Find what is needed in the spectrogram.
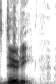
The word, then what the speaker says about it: Dudy: Duty? Not Dudley. – That's what I'm asking. – Spell it. – D-U-D-Y. – D-U-D-Y. – Oh, there's no L? It's not. – I thought it was Dudley. – Duty? That can't be right. – No, it's Duty. D-U-D-Y.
